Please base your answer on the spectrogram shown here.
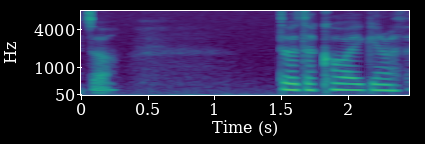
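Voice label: "coeg" Welsh, spoken word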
